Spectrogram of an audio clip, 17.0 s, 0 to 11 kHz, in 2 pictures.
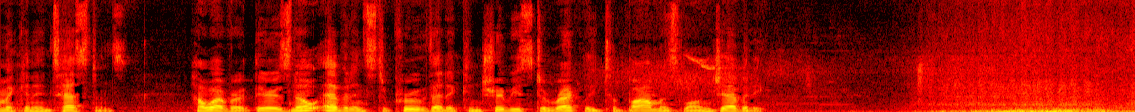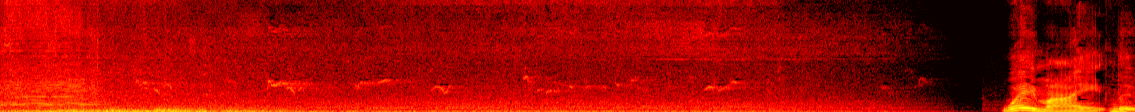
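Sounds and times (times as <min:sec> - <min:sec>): small birds chirping: 0:04.4 - 0:05.7, 0:09.5 - 0:14.4.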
